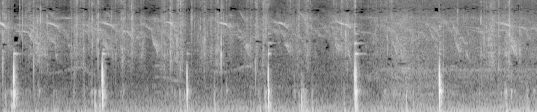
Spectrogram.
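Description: Chicken clucking: single short clucks repeating evenly, about one a second, with faint small-bird chirps above them.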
